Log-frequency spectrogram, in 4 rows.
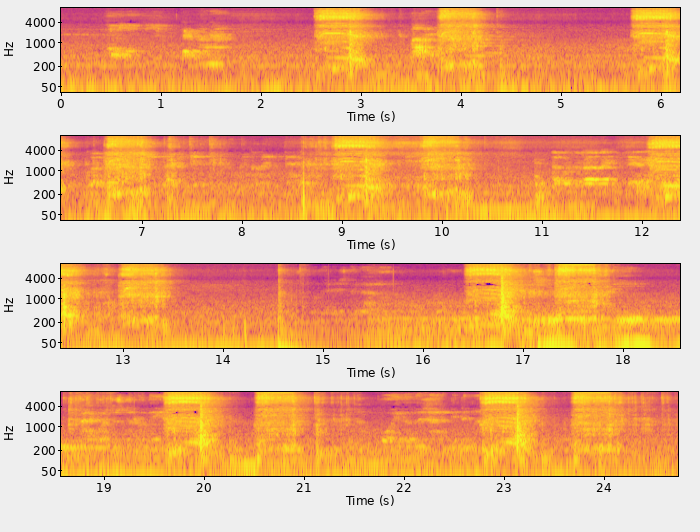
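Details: Prototype low-cost, open-source mechanical ventilator for COVID-19 patients, operating: rhythmic bursts of hissing airflow and motor whir about 19 times a minute, the ventilator cycling.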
